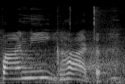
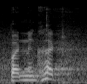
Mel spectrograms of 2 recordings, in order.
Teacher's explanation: कभी दीर्घ स्वर है जैसे कि पानी घाट, तो दीर्घ स्वर है तो हम उसको लघु स्वर में बदल देते हैं और पानी घाट को बना देते हैं पनघट।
